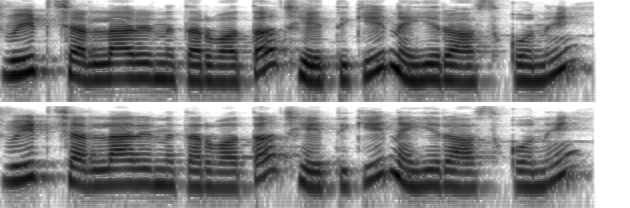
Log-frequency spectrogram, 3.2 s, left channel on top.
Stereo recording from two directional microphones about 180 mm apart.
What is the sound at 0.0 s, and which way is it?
Speech, 15° left (ahead or behind).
